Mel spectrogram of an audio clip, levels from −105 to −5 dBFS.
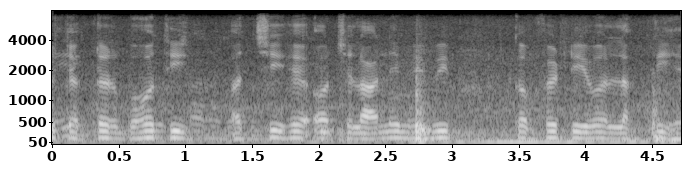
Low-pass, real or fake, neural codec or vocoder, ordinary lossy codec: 7.2 kHz; real; none; none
